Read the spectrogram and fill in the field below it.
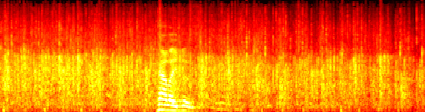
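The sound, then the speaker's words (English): A church audience applauds the church's ministry with steady, dense hand clapping throughout, and a single voice calls out briefly over the clapping partway through. “Why don't we give them a hand clap tonight?”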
